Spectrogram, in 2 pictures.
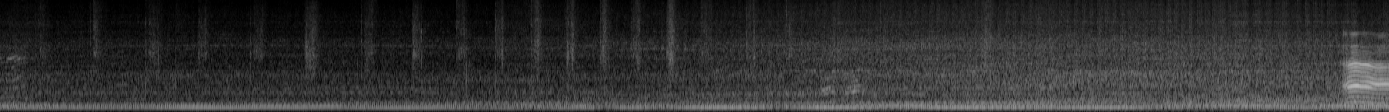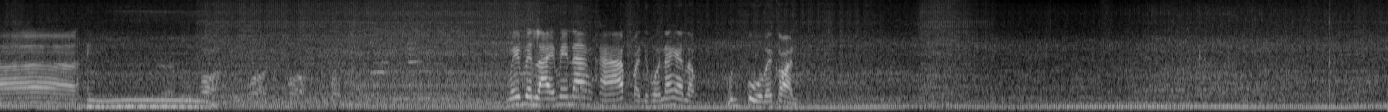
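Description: An old jeep engine idles with a steady low rumble.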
